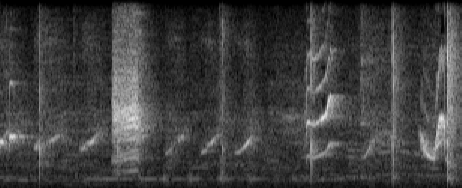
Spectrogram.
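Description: Javan drongo giving a varied run of short whistled notes, sharp clicks and a harsh buzzy burst, loosely spaced over three seconds.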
